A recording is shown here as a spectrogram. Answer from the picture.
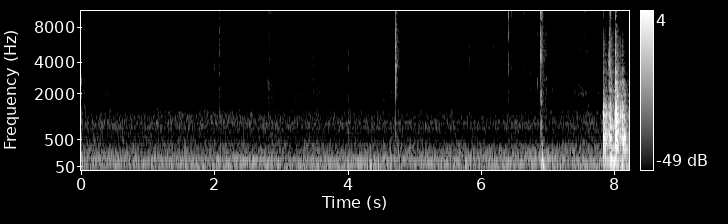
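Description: A hand wire stripper working insulation off a 16-gauge wire: quiet handling with a few faint ticks as the clamped jaws are twisted and the insulation is pulled off, then one sharper click about seven seconds in.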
